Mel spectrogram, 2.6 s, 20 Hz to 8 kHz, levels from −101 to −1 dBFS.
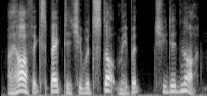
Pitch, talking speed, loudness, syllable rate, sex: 150 Hz, 255 wpm, -20 LUFS, 6.0 syllables/s, male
